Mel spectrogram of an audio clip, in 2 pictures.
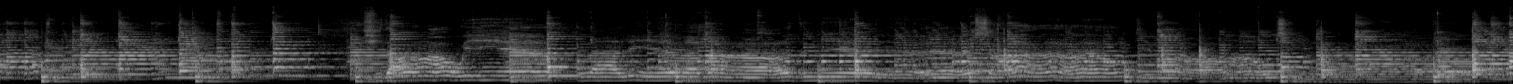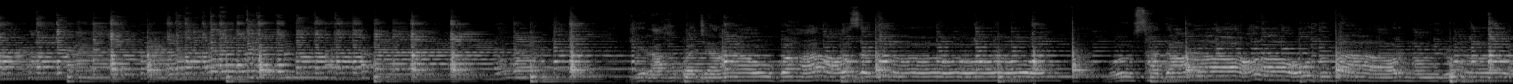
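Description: Tajik folk song: a male voice singing with a plucked long-necked lute and a doira frame drum keeping a steady beat.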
